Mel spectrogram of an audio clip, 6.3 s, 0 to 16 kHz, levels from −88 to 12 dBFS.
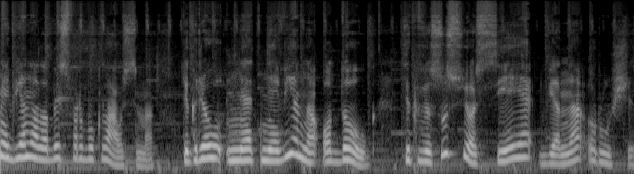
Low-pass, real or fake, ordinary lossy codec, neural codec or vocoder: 14.4 kHz; real; Opus, 32 kbps; none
